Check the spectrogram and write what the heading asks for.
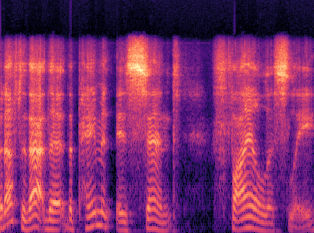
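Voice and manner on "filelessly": "filelessly" deliberately drawn out slowly. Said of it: "I say that so slowly".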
